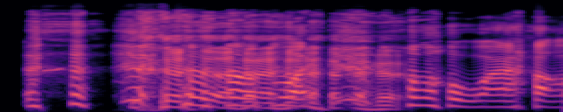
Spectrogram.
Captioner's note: both laughing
